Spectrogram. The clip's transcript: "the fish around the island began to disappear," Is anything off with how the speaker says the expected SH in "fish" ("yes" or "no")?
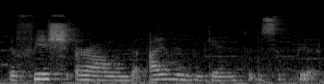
no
